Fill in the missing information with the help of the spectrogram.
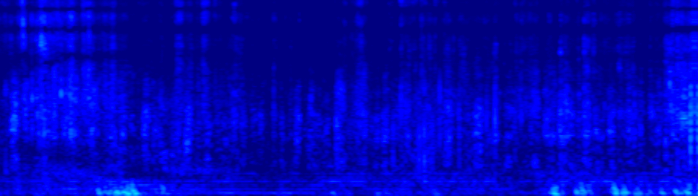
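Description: Beagles panting and sniffing, faint, with small scattered clicks.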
